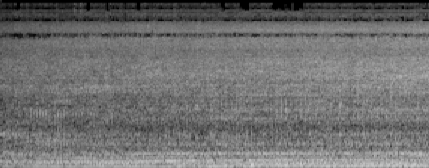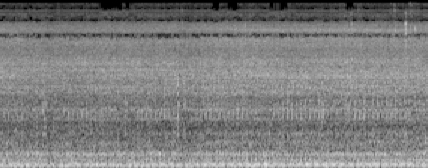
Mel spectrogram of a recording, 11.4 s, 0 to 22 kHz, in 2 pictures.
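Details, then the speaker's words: 2014 Honda Ridgeline Sport 4x4, underneath at the driveline: steady low rumble and hum with a faint rhythmic shudder and slight driveshaft rattle. The rear differential shakes, and the bad rear U-joint is non-serviceable, requiring replacement of the rear driveshaft. "We can we can see the rear differential shaking. So, we need to check out the U-jints. You can kind of hear the drive shaft rattling a little bit."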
